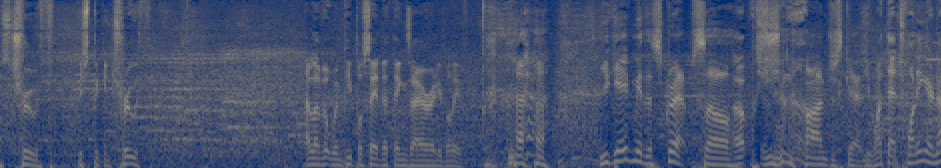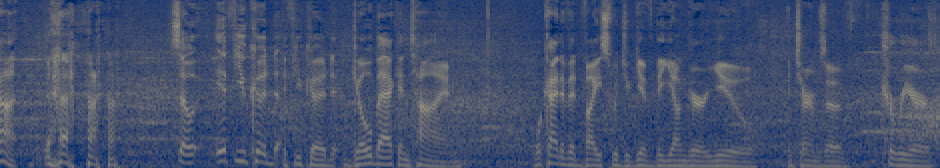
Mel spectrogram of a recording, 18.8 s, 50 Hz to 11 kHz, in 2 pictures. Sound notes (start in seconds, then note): 4.8 both chuckling; 7.6 whispering; 9.8 laughing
